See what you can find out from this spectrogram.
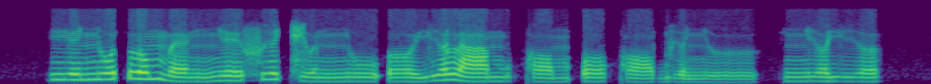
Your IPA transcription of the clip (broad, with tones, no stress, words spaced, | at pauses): je˧ɲoː˧˥t̚lo˧˥ mɛː˩ŋɲeː˧fi˧˥ə̯t͡ɕɯː˩n ɲuː˩ʔɤː˩ji˧˥ə̯ laː˧˥mu˧kɔː˧m ʔoː˧kɔː˩˧bi˧˩ə̯ɲɯː˩ | ɲi˧ə̯ ji˧ə̯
